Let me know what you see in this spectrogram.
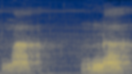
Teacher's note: अब हाँ बिंदी का काम, अनुनासिक जिनको नासिका से लगा, माँ ना, इसमें नाक पर जोर पड़ता है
